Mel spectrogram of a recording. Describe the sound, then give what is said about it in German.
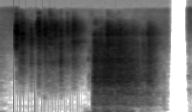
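A quick clatter of three dice being rolled: a brief rattle, then a louder, fuller burst of tumbling and clicking for about a second before it stops, with no voices. “Es gibt drei Bereiche, du würfelst dreimal mit drei Würfel. Oder ich würfel für dich.”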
